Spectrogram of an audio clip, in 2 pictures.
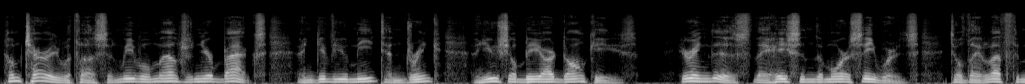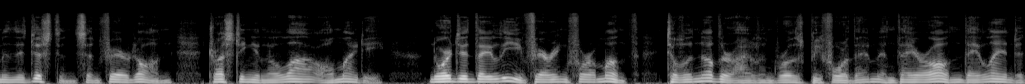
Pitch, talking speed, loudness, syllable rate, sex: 110 Hz, 180 wpm, -20 LUFS, 4.7 syllables/s, male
